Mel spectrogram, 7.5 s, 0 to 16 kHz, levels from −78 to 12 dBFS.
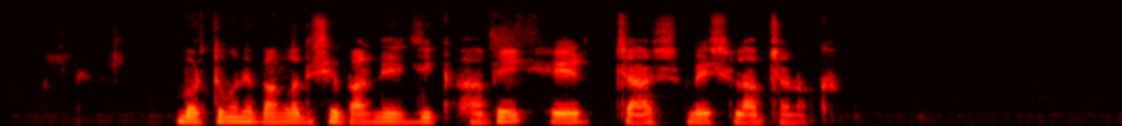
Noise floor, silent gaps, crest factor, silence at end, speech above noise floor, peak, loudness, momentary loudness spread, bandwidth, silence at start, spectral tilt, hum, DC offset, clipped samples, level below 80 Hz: -71 dBFS; none; 20 dB; 1.9 s; 41 dB; -14 dBFS; -30 LUFS; 9 LU; 11.5 kHz; 1.2 s; -5 dB/octave; none; under 0.1%; under 0.1%; -76 dBFS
